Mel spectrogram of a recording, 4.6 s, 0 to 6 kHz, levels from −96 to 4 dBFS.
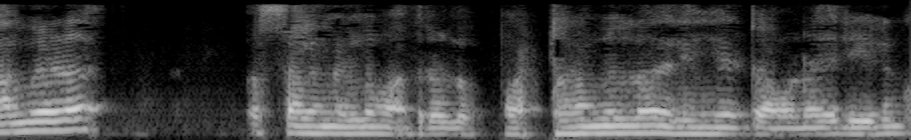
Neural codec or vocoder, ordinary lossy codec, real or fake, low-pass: codec, 16 kHz, 2 kbps, FreqCodec, smaller model; MP3, 32 kbps; fake; 5.4 kHz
